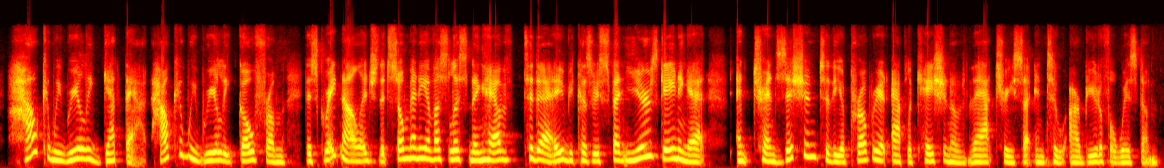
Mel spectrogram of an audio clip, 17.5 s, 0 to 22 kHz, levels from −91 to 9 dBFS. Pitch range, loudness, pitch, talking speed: 155-215 Hz, -13 LUFS, 185 Hz, 145 wpm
